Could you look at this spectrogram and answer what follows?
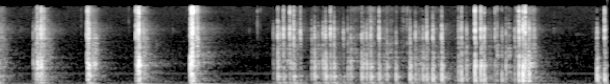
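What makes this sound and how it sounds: Long painted nails tap a solid varnished wooden table top while a box sits untouched at the edge. Four separate sharp, short taps come first, followed by a dense flurry of rapid tapping and scratching, all over a faint steady hum.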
